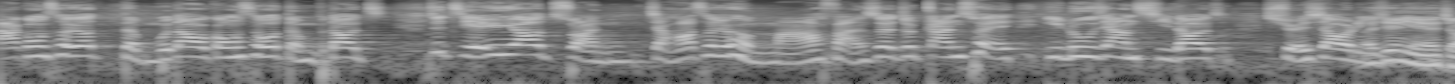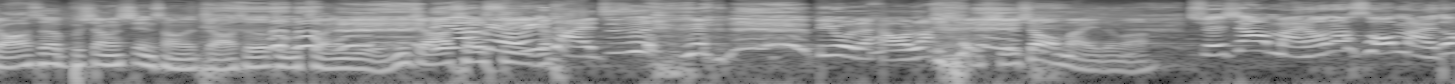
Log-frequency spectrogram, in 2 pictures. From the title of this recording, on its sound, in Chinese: 2022 Taipei Cycle台北國際自行車展-Live Podcast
